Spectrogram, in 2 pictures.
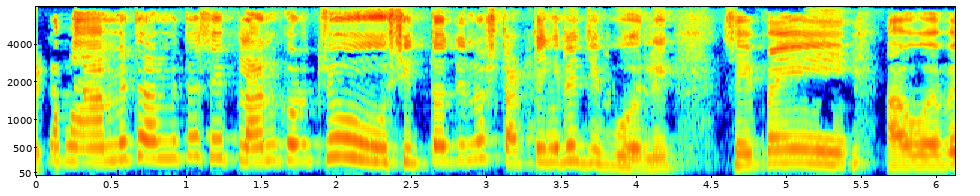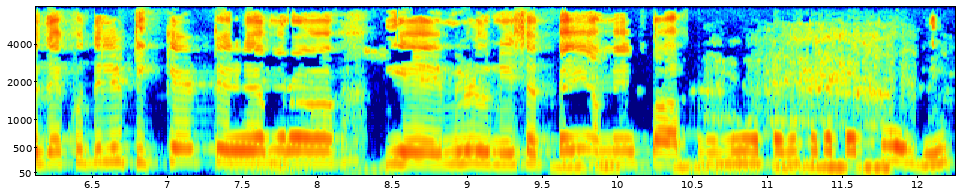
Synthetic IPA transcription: aaːmet̪ɔamit̪ɔseiplankɔɾt͡ʃʰusit̪ːɔd̪inɔsʈaɾʈiŋɡɾed͡ʒibuoli | seipaĩawebed̪ekʰut̪iliʈikeʈamaɾɔiemiɭuniset̪̚paĩamesɔapɳ̃emũat̪amasekapaɾpuɦolɡ̪i

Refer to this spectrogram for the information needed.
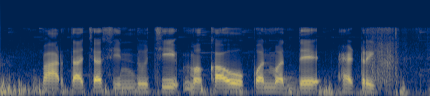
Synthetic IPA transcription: bʱaɾt̪at͡ɕjasind̪ʱut͡ɕiːməkawopənməd̪ʱːjeɛʈɾiːk

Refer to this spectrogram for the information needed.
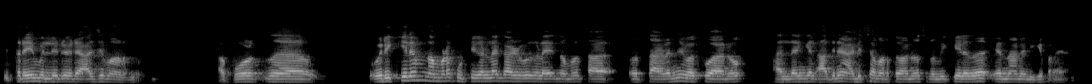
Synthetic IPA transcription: it̪ːrɐjumʋɐlːioɾuɾaːd͡ʑjɐmaːɳenːṵ | ɐ̰pːo̞ːɭ | o̞ɾikʲːilumnɐmːuɽe̞kuʈːiɣɐɭɨɽe̞kɐɻʋuɣɐɭe̞nɐmːɐɭt̪ɐt̪ɐɻɐɲːɨʋɐkːuʋaːno̞ː | ɐlːe̞ŋɡilɐðineɐɽit͡ɕːɐmɐrt̪ːuʋaːno̞ːɕrɐmikʲːiɾɐðɨʔe̞nːaːɳe̞nikʲːɨpɐrɐja̰ːn

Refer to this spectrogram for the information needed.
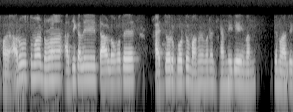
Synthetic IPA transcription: hɔja̰ɹutʊmaɹdʱɔɹaazikalitaɹlɔɡɔtɛ | kʰajdɔɹupɔɹtʊmanuɛmanɛdʱijanːidijɛiman | kɛnʊazi

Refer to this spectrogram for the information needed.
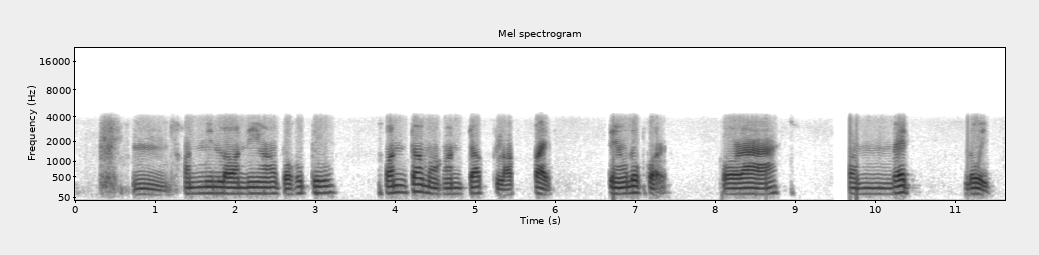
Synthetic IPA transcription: xɔnmilɔnijɔboɦutu | xɔntɔmɔɦɔntɔk̚lɔk̚paj | teʊ̃lokɔ̰ɹ | pɔɹa | kɔmbʱed̚ | loj

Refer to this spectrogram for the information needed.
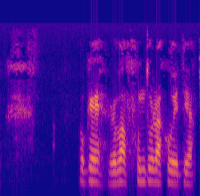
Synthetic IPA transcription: okeɹəbafʰuntʊɹakʰʊetija

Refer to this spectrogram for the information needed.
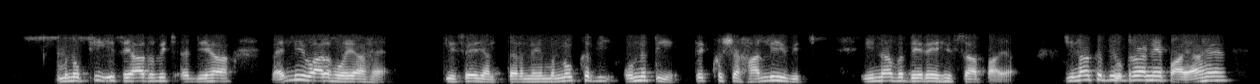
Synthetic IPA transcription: mənʊkʰːiːɪsjaːt̪ʋɪt͡ʃd͡ʒɪɦaː | pɛ̰ːliːʋaːɾɦoːjaːɦɛ̰ː | kɪseːjə̃nt̪əɾneːmənʊkʰd̪iːʊnːət̪iːt̪eːkʰʊʃɦaːliːʋɪt͡ʃ | ɪnãːʋəd̪eːɾeːɦɪsːaːpa̰ːja̰ː | d͡ʒɪnãːkəd̪ẽːʊʈɾaːneːpaːjaːɦɛː

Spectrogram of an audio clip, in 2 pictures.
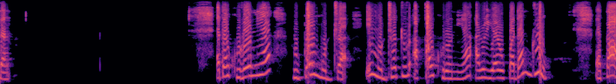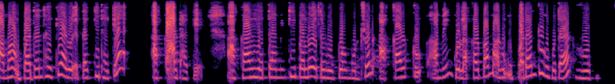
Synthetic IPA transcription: dan | ɛtaɡʰʱuɹonijaɹupɔɹmudɹa̰ejmudɹatʊɹʔakaɹɡʰʱuɹonijaʔaɹuijaɹupadanɹup̚ | ɛtaːmaɹupadantʰakɛaɹuɛ̰takitʰakɛ | akaɹtʰakɛ̰a̰kaɹijatɛamikibalojɛtaɹupɔɹmudɹaɹakaɹtʊa̰miɡolakaɹpama̰ɹuʔṵpadantʊɦobɔtaɹɹup̚

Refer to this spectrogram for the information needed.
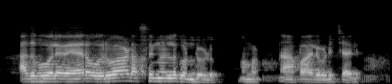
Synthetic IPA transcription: ɐðupo̞ːle̞ʋe̞ːreo̞ɾubaːɽɐsɐŋːɐɭilko̞ɳɖuʋiɽumnɐmːɐɭnaːpaːlɐʋɐɽit͡ɕːaːlu

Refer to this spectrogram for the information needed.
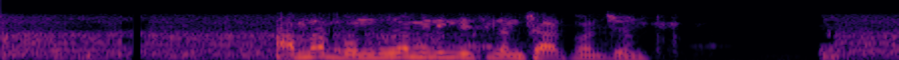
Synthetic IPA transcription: amɾabond̪ʱuɾamileɡiet͡ɕʰilamt͡ɕaɾpãt͡ɕd͡ʑon

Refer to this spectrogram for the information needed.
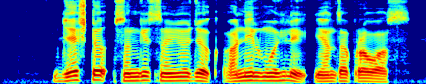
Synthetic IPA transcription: d͡ʑeʂʈəsəŋɡiːt̪sə̃w̃jod͡ʑəkənilmoɦilejãnt͡sapɾəʋas

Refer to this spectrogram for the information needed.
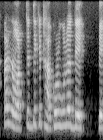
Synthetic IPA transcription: aɾnɔɾt̪eɾd̪ikeʈʰakoɾɡulod̪e | d̪e

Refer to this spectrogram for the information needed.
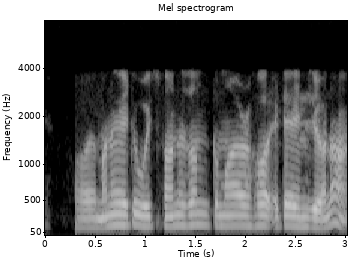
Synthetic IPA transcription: hɔjmanɛejtʊispʰanezɔntʊmaɹɦɔlḛtiainzijɔnɔ

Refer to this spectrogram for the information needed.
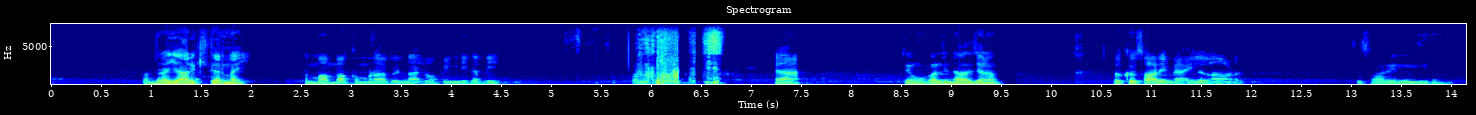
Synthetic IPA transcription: pənd̪ɾaːd͡ʒaːɾki̥ːkəɾnaːiː | t̪aːmaːmãːkəməɳaːbɪɾnãːʃɔːpɪ̃ŋɡnĩːkəɾniː | kəlːkəaːlːkəd̪iː | kɛ̃ː | t̪eːũːɡəlːiːnaːld͡ʒaːnãː | okəsaːɾeːmɛ̃ːiːləlːãːoɳ | t̪eːsaːɾeːləiːliːna

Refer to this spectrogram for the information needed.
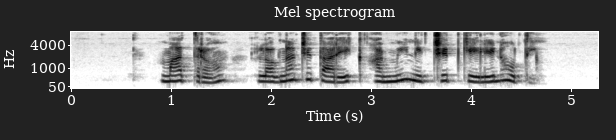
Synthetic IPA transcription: mat̪ɾə | ləɡnat͡ɕiːt̪aɾiːkamiːnit͡ɕit̪keliːnəɦʋt̪iː

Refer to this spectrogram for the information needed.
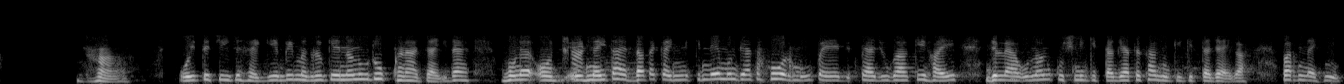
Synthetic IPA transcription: ɦãː | oːiːt̪eːt͡ʃiːzɦɛːɡiːɛːbiːmət̪ləb̚kiɪnãːnũːɾokʰɳaːt͡ʃaːḭːd̪aːɛ | ɦʊnɪnəĩːt̪ãːɪd̪ãːt̪ãːkənkɪnːeːmʊɳɖɪjaːt̪ahoːɾmũːpɛepɛːd͡ʒuːɡaːkɪɦaːiːd͡ʒɪlɛːʊnãːnũːkʊt͡ʃʰnəĩːkiːt̪aːɡɪjaːt̪eːsaːnũːkiːkiːt̪aːd͡ʒaːḛːɡaːpəɾnəɦĩː

